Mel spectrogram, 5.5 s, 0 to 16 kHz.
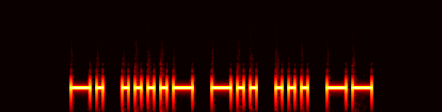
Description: Morse code, heard as a keyed tone, about 15 wpm, 700 Hz. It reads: N4DSM
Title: USA Call Signs - 5 Characters - Repeated 3x - 15wpm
